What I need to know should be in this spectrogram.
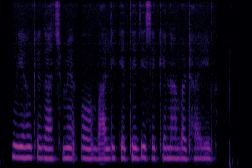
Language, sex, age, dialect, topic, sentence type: Maithili, female, 25-30, Bajjika, agriculture, question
